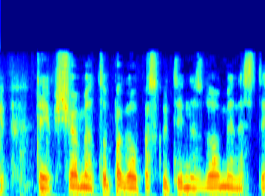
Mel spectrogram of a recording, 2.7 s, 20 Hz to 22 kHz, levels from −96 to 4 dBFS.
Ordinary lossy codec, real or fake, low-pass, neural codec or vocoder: MP3, 48 kbps; real; 7.2 kHz; none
